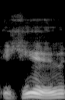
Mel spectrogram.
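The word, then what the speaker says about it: Yeuw: Before this, by the command of the first mystery, a divine being named U. Now that's spelled Y E U W like U tree.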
